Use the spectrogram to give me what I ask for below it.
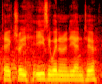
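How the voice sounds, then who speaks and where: A man giving live commentary on greyhound coursing from an outdoor field, brisk and rising with excitement during the runs. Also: mid-range voice. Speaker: race commentator.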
